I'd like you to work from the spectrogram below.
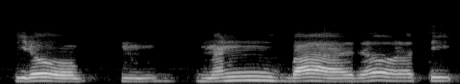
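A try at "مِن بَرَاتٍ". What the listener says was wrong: কিরামিম বারারাতিন। মিম হবে, মিম। দুটো মিম উচ্চারণ করতে হবে, কেননা এই মিম তানমিনকে মিমের দ্বারা পরিবর্তন করতে হবে, তাহলে দুটো মিম হয়ে যাবে। তাহলে কিরামিম বারারাতিন। গুণনা করেন ওখানে মিম, মিম কুরা, কিরামিম।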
